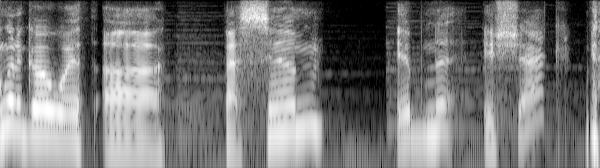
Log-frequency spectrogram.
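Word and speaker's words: Basim: Bim that little guy don't say like you know how to say it it's Bim dude don't you know it's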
